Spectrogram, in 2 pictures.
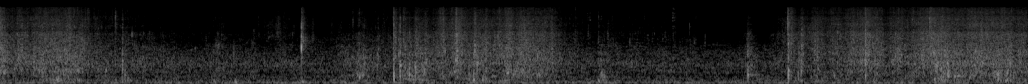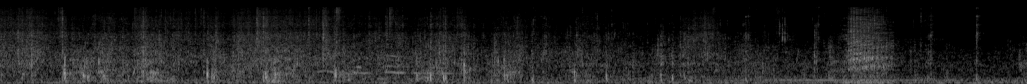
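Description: A horse's hooves splashing and sloshing in shallow creek water, with irregular splashes throughout as it paws and steps about.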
